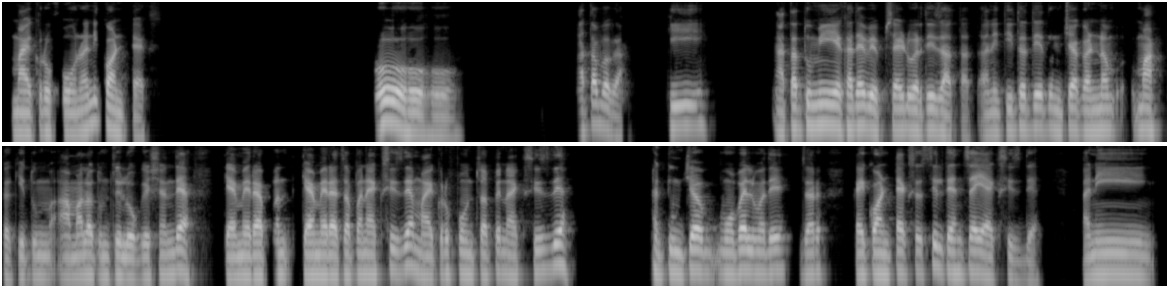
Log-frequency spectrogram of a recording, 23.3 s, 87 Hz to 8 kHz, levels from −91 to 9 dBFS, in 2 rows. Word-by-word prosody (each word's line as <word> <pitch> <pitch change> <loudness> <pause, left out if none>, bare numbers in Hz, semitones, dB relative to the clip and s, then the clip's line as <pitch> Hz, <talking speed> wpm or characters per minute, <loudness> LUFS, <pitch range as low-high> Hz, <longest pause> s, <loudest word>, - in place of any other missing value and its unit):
Microphone 115 0 0
आणि 155 +6 -1
contacts. 125 -7 0 2.2
हो, 165 -5 +7
हो, 115 -2 +3
हो. 95 -2 -7 1.2
आता 135 +6 +1
बघा, 140 -2 -1 0.5
की 145 +1 -3 0.7
आता 135 - +2
तुम्ही 145 +1 +2
एखाद्या 140 +1 +4
वेबसाईटवरती 130 -1 +1
जातात 100 -6 -2
आणि 115 +1 -4
तिथं 125 +1 -1
ते 135 -1 +3
तुमच्याकडून 125 0 +1 0.4
मागतं, 125 -4 0
की 115 - -4 0.3
आम्हाला 115 +2 +1
तुमचं 115 +1 -3
लोकेशन 110 +3 -1
द्या, 140 -2 +5 0.4
कॅमेरा 115 +1 +4
पण 125 -1 -3
कॅमेराचा 120 0 +5
पण 125 0 -1
ॲक्सेस 120 +3 -1
द्या, 160 0 +4
मायक्रोफोनचा 125 0 -1
पण 130 -2 -1
ॲक्सेस 135 +4 -3
द्या 170 -1 +4 0.9
आणि 115 - -2
तुमच्या 135 +1 +3
मोबाईलमध्ये 135 +1 +1 0.2
जर 130 +1 0 0.4
काही 125 -1 +2
कॉन्टॅक्ट्स 130 +1 +2
असतील 140 +3 -3
त्यांचाही 130 0 +2
ॲक्सेस 110 -3 -4
द्या 95 -3 -8 0.5
आणि 125 -1 -2
125 Hz, 115 wpm, -24 LUFS, 115-135 Hz, 2.2 s, हो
